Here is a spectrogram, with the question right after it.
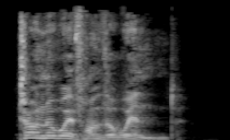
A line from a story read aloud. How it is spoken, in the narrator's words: shouted Kohler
